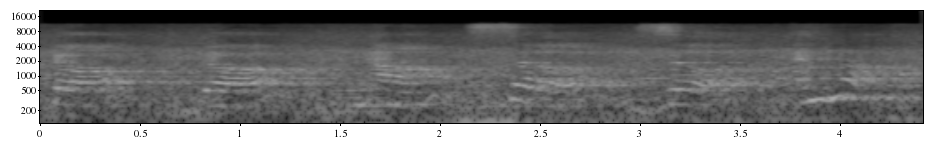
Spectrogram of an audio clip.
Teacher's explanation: Hence, alveolar. The tip or blade of the tongue is the active articulator and the teeth ridge is the passive articulator.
